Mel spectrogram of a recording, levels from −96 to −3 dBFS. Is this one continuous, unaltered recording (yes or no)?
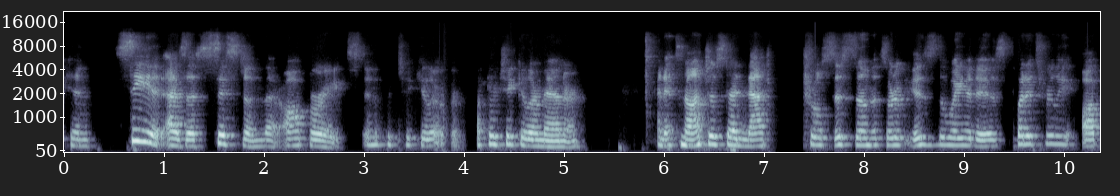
no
